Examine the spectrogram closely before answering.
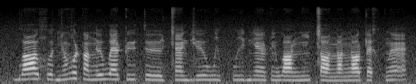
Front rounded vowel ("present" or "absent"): present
